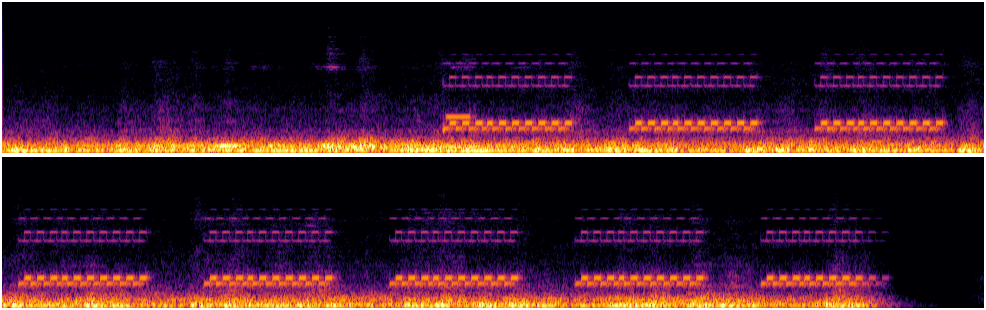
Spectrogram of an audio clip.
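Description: Freight train of tank wagons rolling past with a steady low rumble. From about four seconds in, an electronic ring like a telephone bell sounds eight times, each ring a little over a second with short gaps. The sound cuts off suddenly near the end.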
